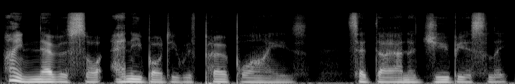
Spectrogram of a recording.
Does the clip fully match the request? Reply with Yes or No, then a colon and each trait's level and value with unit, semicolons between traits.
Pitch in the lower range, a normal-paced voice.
No: low, 110 Hz; slow, 115 wpm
